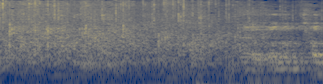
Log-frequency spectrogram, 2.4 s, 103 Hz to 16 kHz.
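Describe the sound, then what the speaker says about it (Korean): Guests applaud at an 80th-birthday banquet in the Walkerhill Hotel: a dense, even wash of clapping fills the room without a break, with some voices underneath. "박수 한번 드릴게요."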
